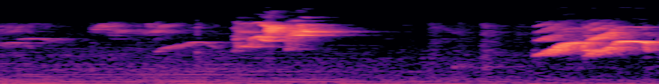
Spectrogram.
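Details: Male budgerigar singing actively: two bursts of harsh, chirpy warbling, high and scratchy, near the start and end, with a quieter twittering note between them and a faint low hum behind.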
